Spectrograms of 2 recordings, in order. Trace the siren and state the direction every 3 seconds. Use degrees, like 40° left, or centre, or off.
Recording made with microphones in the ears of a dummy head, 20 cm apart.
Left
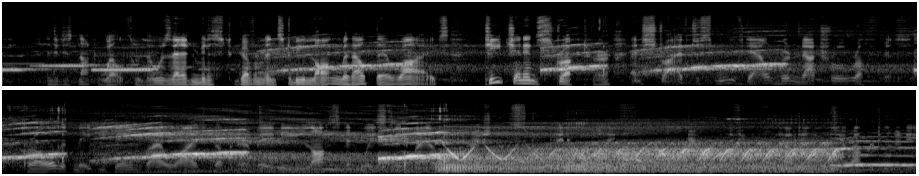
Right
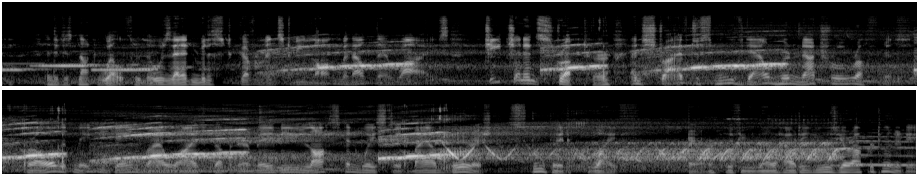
80° right, 80° right, 70° right, 40° right, 30° left, 60° left.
